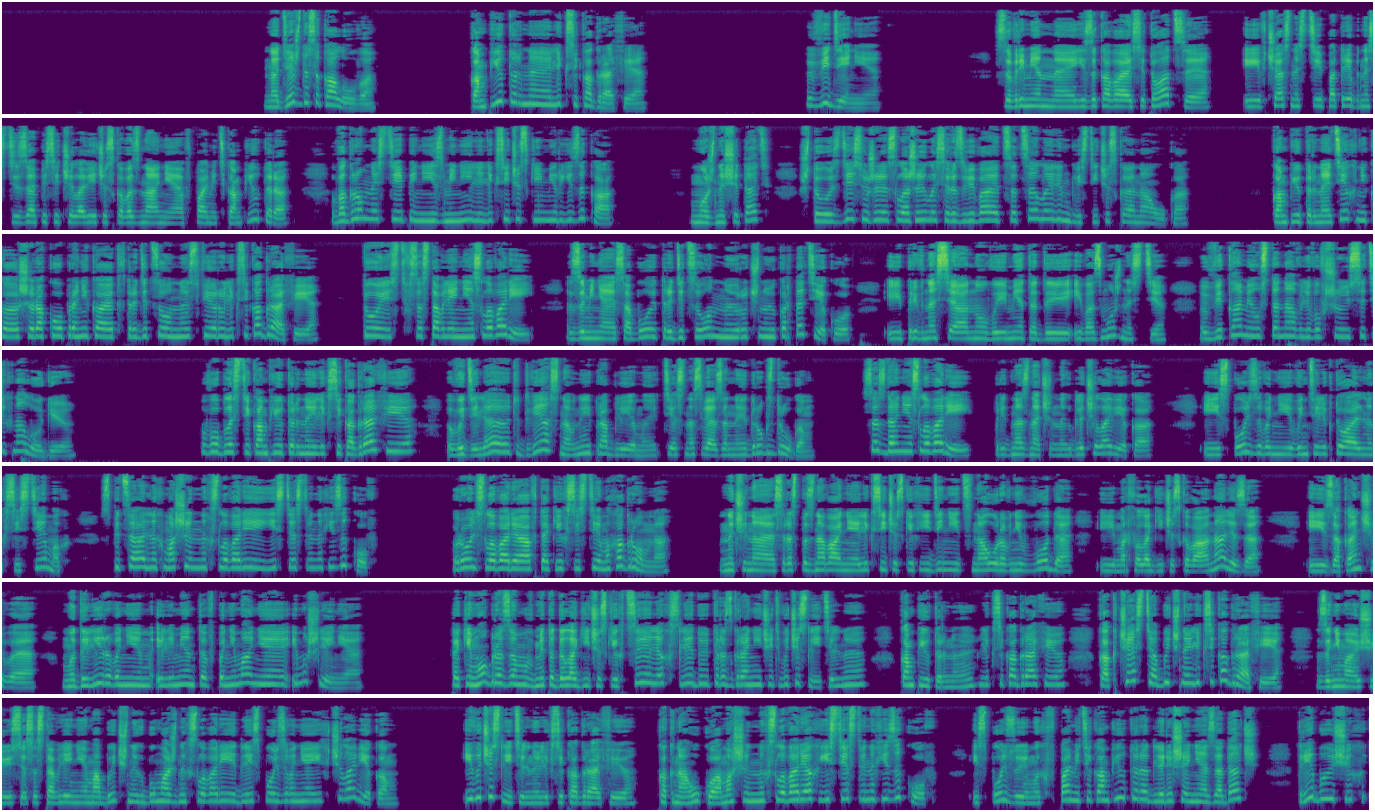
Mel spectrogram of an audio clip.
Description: Аудиокнига Компьютерная лексикография | Библиотека аудиокниг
